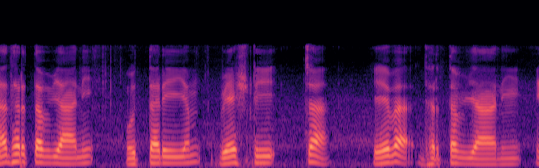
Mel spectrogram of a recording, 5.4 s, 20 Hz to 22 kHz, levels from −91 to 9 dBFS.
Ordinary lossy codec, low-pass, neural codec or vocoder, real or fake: AAC, 48 kbps; 7.2 kHz; none; real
